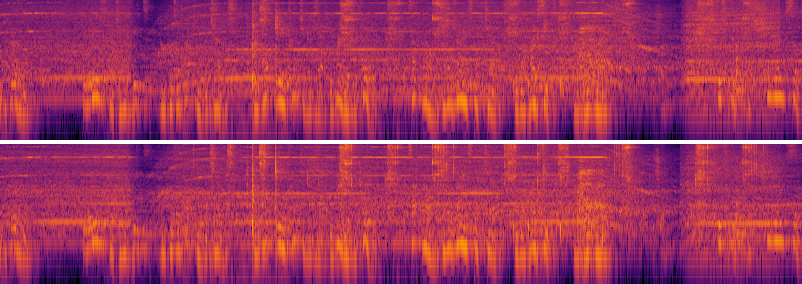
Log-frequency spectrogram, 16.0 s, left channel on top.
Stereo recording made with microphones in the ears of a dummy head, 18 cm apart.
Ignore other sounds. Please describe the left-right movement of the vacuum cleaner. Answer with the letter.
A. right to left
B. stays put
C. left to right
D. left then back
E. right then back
A.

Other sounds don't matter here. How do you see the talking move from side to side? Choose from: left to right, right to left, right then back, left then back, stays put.
right then back.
